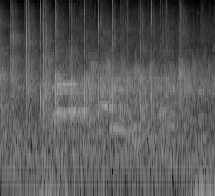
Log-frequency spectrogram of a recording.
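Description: Scattered hand claps from a congregation, irregular and several a second, over faint voices in the hall.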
